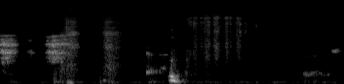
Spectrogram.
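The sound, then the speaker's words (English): A person imitates a dog panting after a long run with quick, breathy huffs and bursts, fairly loud, repeated in an uneven rhythm for a few seconds. “I'm over here and, like, you know, one of those dogs that, you know, you see after like a long run, just panting, like.”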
